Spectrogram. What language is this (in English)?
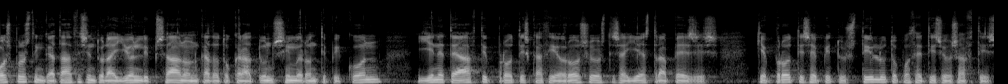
Greek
